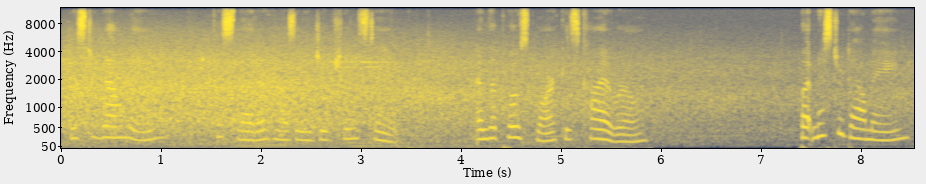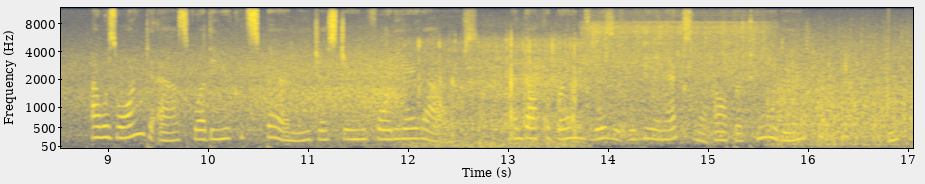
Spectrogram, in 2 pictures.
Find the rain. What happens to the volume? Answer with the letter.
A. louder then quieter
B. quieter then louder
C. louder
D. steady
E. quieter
B.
